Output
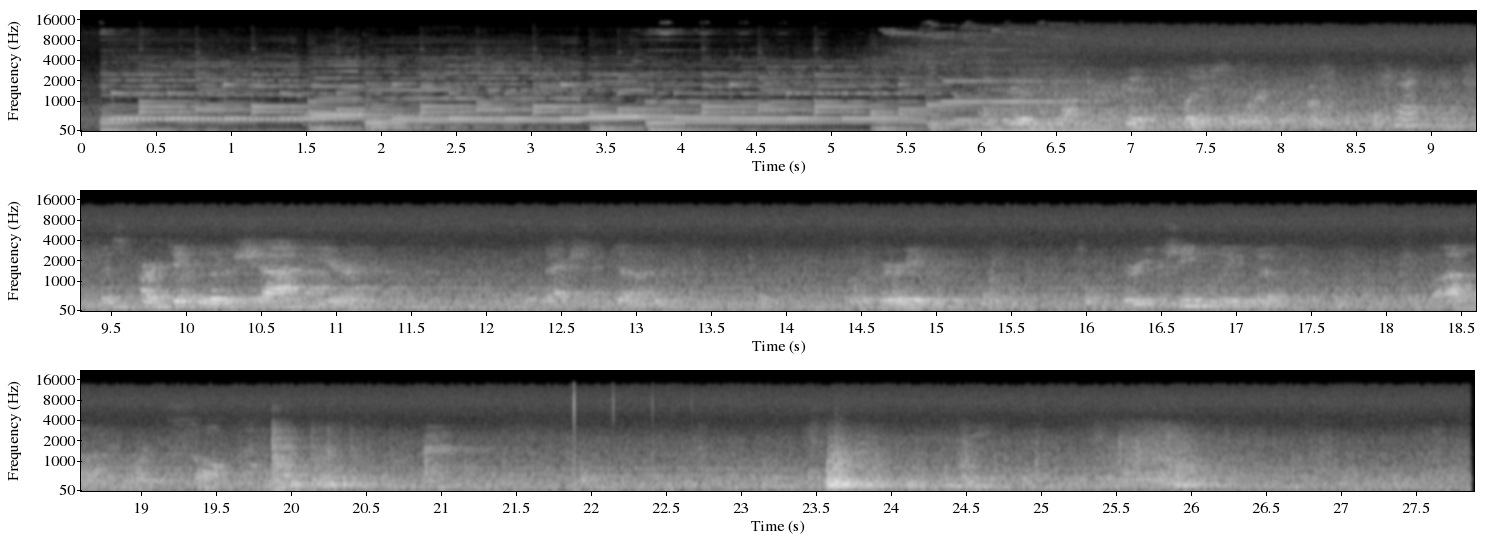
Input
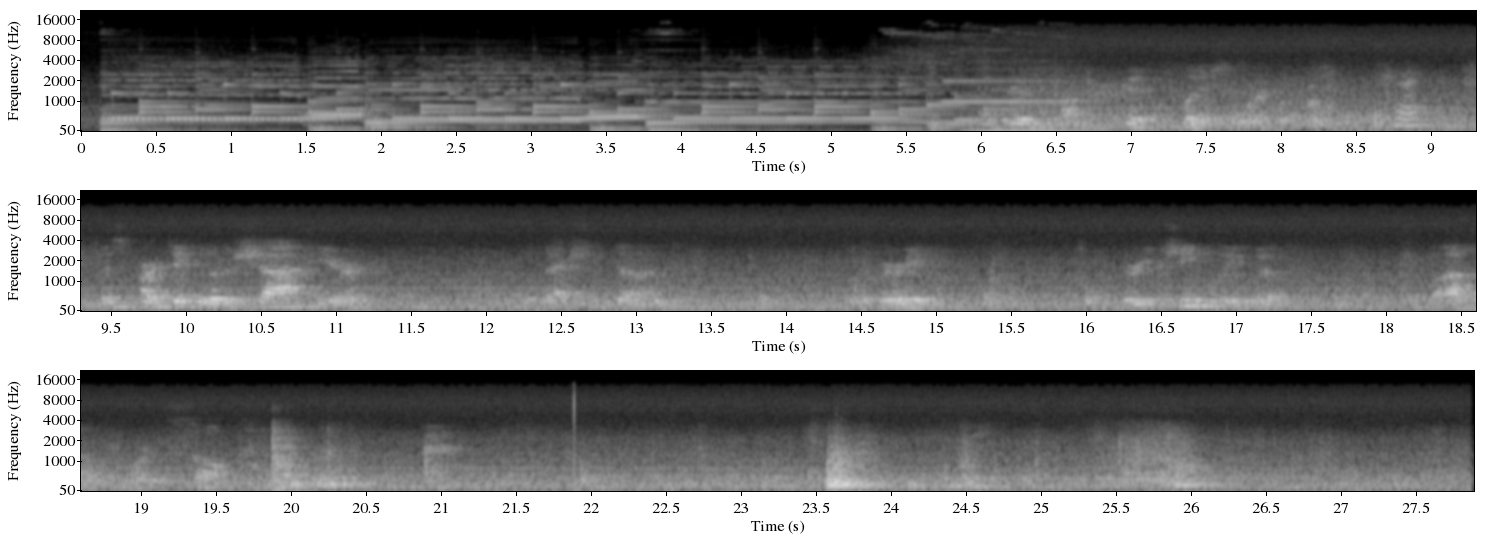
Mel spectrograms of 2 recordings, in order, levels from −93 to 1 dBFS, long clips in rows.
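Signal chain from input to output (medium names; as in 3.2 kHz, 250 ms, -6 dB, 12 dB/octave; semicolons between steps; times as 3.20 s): treble shelf 5.8 kHz +8 dB; on a send: feedback delay 261 ms, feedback 53%, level -12.5 dB; on the sum: trim +3 dB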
